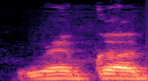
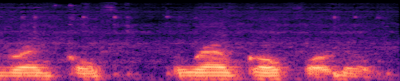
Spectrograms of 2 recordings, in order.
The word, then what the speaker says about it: Remco Purdue: I got his name wrong, and when I said it the first time, his name is Remco Purdue.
